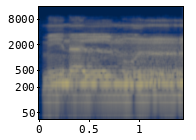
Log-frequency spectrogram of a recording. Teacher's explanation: റാഹിന് തർക്കീക്കാണ് കാരണം അതിന് കസർ ആയതുകൊണ്ട്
